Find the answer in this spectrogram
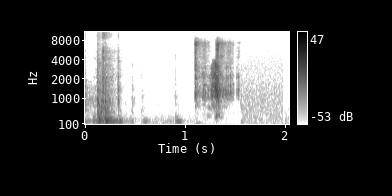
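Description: Quick clicking at a computer, in two short groups: one right at the start and a second about a second in.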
